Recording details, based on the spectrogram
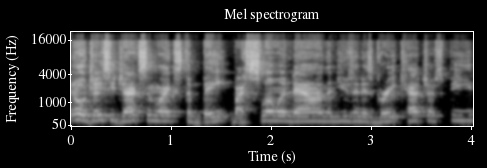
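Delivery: ordinary delivery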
